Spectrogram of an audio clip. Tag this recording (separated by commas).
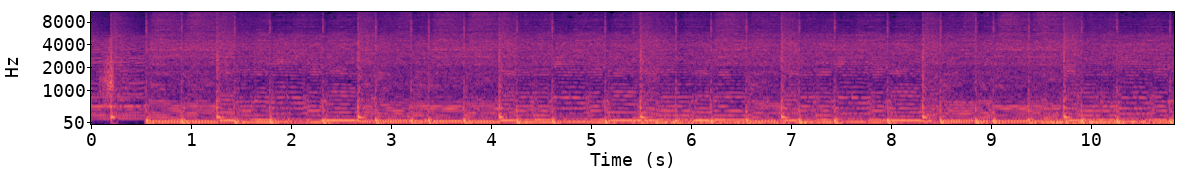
Music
